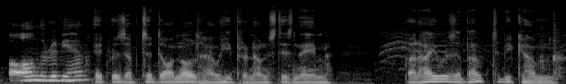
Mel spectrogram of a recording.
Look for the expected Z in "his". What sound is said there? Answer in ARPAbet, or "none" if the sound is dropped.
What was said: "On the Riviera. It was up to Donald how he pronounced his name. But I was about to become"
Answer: Z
